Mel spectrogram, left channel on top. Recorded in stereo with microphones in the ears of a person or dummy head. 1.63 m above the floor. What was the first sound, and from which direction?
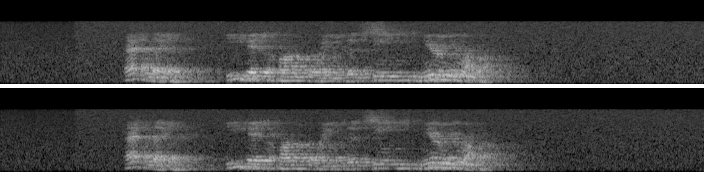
A man speaking, 25° left (ahead or behind).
